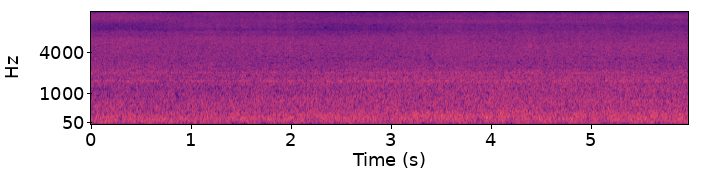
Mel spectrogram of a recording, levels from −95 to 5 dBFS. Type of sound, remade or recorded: recorded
